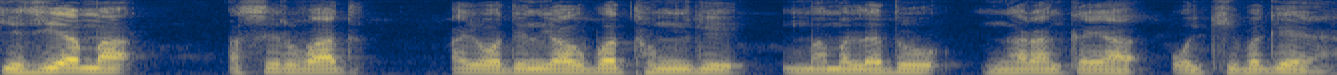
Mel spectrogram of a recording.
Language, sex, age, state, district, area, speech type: Manipuri, male, 60+, Manipur, Tengnoupal, rural, read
